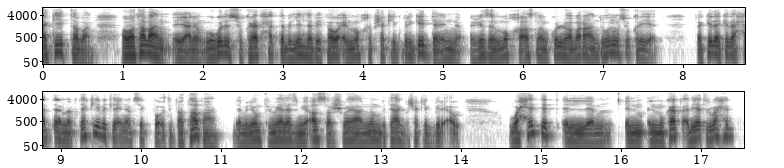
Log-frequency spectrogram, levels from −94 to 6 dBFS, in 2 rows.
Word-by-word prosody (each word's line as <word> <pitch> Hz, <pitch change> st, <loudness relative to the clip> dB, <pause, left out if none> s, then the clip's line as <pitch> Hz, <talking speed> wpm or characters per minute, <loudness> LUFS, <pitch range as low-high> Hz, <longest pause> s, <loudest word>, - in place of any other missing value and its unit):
أكيد 110 Hz, +6 st, +1 dB
طبعًا، -, -, 0 dB, 0.4 s
هو 105 Hz, +1 st, +10 dB
طبعًا، 115 Hz, -6 st, +6 dB
يعني 80 Hz, +1 st, +3 dB
وجود 90 Hz, +9 st, +2 dB
السكريات 100 Hz, -2 st, +2 dB
حتّى -, -, -2 dB
بالليل 95 Hz, +5 st, 0 dB
ده -, -, +4 dB
بيفوّق -, -, +3 dB
المخ 100 Hz, +3 st, -1 dB
بشكل -, -, -7 dB
كبير 105 Hz, -, -4 dB
جدًا، 115 Hz, +3 st, 0 dB
لأن 80 Hz, +3 st, -2 dB
غذا 100 Hz, +1 st, 0 dB
المخ 105 Hz, +6 st, -1 dB
أصلًا 95 Hz, -3 st, 0 dB
كُلّه 100 Hz, -1 st, +1 dB
عبارة 105 Hz, +2 st, +3 dB
عن 90 Hz, +1 st, 0 dB
دهون 110 Hz, +6 st, -1 dB
وسكريات، 110 Hz, -8 st, -4 dB, 0.4 s
فكده -, -, +3 dB
كده -, -, 0 dB
حتّى -, -, -4 dB
لمّا 90 Hz, -2 st, 0 dB
بتاكلي 135 Hz, -, -3 dB
بتلاقي 135 Hz, -3 st, -3 dB
نفسِك 95 Hz, -1 st, -7 dB
فُقتِ، -, -, -4 dB
فطبعًا، 135 Hz, -, -1 dB, 0.2 s
ده -, -, -4 dB
مليون 85 Hz, +5 st, 0 dB
في 95 Hz, -, -23 dB
الميّة 95 Hz, +2 st, +1 dB
لازم 90 Hz, -3 st, 0 dB
يأثّر 105 Hz, +1 st, 0 dB
شوية 95 Hz, +1 st, -2 dB
على 85 Hz, -, +2 dB
النوم 90 Hz, +2 st, -2 dB
بتاعِك 90 Hz, +1 st, -3 dB
بشكل 80 Hz, -, -9 dB
كبير -, -, -6 dB
أوي. -, -, -4 dB, 0.6 s
وحتّة 155 Hz, -3 st, 0 dB
ال 90 Hz, -2 st, +1 dB, 0.5 s
ال 90 Hz, 0 st, +1 dB
المكافأة 90 Hz, +9 st, +2 dB
ديَّة 115 Hz, +4 st, +2 dB
الواحد، 125 Hz, +2 st, -3 dB
100 Hz, 180 wpm, -23 LUFS, 90-110 Hz, 0.6 s, هو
